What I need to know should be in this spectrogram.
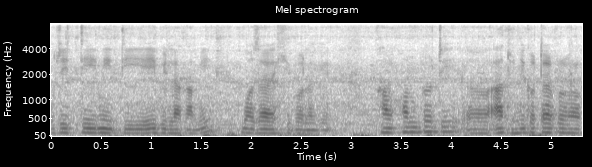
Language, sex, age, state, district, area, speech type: Assamese, male, 18-30, Assam, Darrang, rural, spontaneous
